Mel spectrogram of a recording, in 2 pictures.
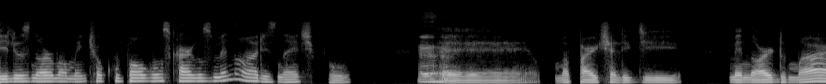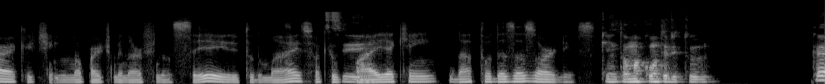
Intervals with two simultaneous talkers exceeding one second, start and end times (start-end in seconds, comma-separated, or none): none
